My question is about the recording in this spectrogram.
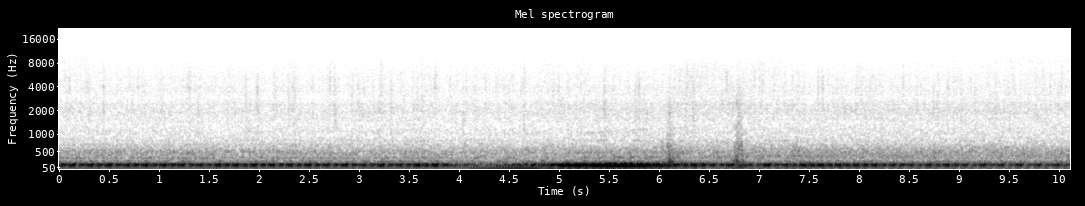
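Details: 2014 Mustang GT Premium, 22k miles, idling at about 700 rpm. Every 30-45 s it drops to 500, shudders and spikes to about 1,000 as the cooling fans switch on; owner unsure which causes which. Periodic rough idle.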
